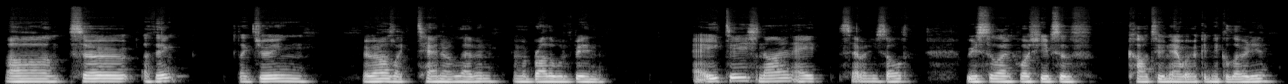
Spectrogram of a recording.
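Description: A man's voice: medium pitch, monotone, moderate pace, dark tone. A young man in casual chat, laid-back and hesitant, with many fillers. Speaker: conversation partner.

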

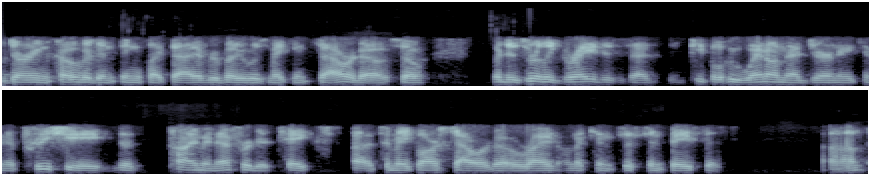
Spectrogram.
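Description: A man speaking as a company representative, answering conversationally as a guest in a radio interview. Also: low-pitched. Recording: narrow, tinny phone line.

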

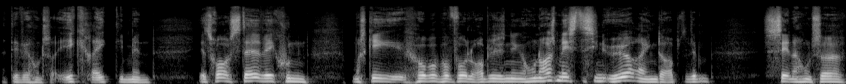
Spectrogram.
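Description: A man who is a police officer, retelling a case in a casual interview, halting with pauses and restarts. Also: mid-range voice, a little mellow, no echo, clean studio sound. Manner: halting, with many pauses and restarts, acts out quoted speech. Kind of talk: casual spoken storytelling in an interview.

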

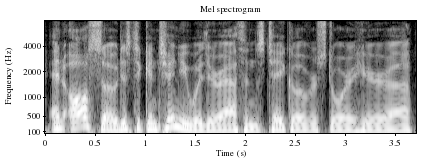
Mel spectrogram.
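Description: A man's voice: mid-range voice, animated, a little fast, warm tone, no room sound. A man with a neutral American accent, speaking casually as a podcast co-host. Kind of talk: casual chat.

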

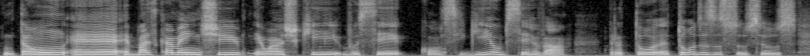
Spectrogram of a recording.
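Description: Clear-voiced Brazilian woman with a Rio accent. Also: on the high side, takes it slowly, darkish tone, no room sound. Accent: Brazilian, Rio de Janeiro (carioca). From Ceará, Brazil. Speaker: interview guest. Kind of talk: conversational personal interview.

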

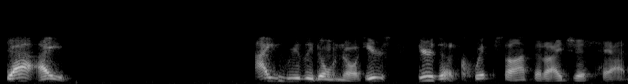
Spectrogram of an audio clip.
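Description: A man talking casually about politics on the radio, haltingly, repeating himself as he thinks aloud. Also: medium pitch, lively intonation, husky. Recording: dull, muffled radio sound.

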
